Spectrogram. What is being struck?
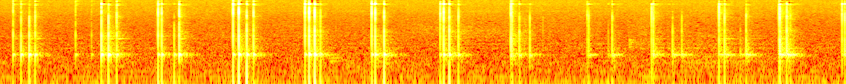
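Can-shaped glass drinking cup.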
